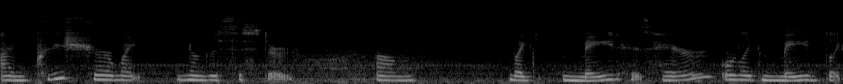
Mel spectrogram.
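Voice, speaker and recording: A soft-spoken woman at a medium pitch talks at a very slow pace with long, frequent pauses over noticeable background noise. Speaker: artist. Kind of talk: tutorial. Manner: hesitant.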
